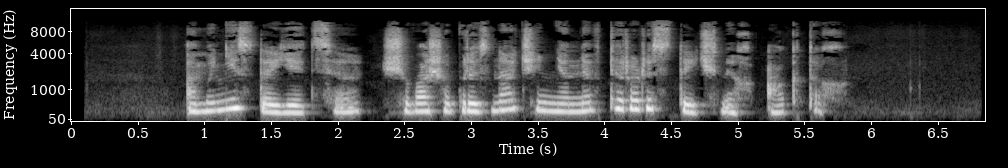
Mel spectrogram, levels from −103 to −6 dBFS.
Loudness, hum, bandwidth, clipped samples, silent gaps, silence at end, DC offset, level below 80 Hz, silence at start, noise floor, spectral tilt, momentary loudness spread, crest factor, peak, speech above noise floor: -22 LUFS; none; 11.5 kHz; under 0.1%; none; 1.1 s; under 0.1%; -74 dBFS; 0.85 s; -68 dBFS; -4 dB/octave; 11 LU; 18 dB; -6 dBFS; 46 dB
